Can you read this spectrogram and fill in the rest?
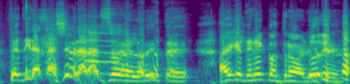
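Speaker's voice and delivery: high, loud hammed-up Argentine wail with laughs; mock Argentine weeping. Joking that Argentines throw themselves to the floor crying, hammed-up wail. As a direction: ham up tearful Argentine drama. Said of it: "Este acento te trae depresión".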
